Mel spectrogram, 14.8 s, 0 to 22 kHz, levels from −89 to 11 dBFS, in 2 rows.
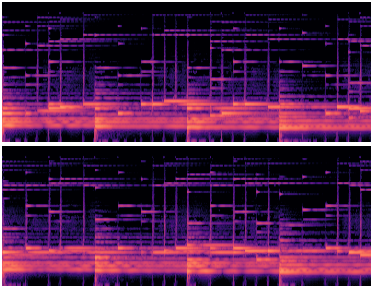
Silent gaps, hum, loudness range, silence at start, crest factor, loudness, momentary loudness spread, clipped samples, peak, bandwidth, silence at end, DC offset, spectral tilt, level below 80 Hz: none; none; 2 LU; 0 s; 18 dB; -19 LUFS; 8 LU; under 0.1%; -2 dBFS; 16.5 kHz; 0 s; under 0.1%; -3.5 dB/octave; -58 dBFS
